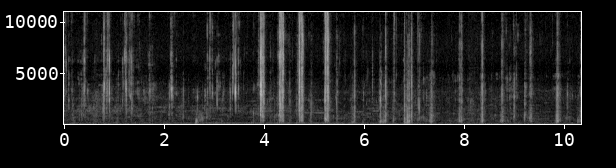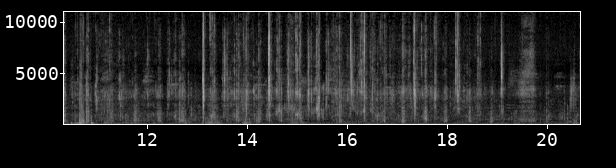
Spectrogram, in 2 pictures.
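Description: A person chewing and biting food close to the microphone, with irregular crunches throughout and a quick run of sharper crunches about four to five seconds in.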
